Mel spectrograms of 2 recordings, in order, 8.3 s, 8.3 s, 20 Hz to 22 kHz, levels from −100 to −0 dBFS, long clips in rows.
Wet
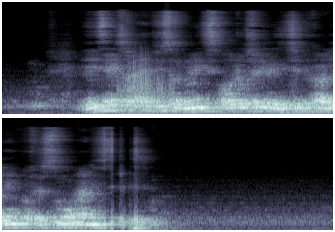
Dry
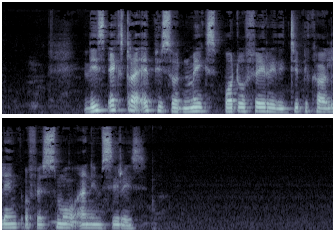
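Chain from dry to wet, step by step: spectral swells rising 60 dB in 0.31 s; EQ curve 170 Hz 0 dB, 350 Hz +12 dB, 4500 Hz -28 dB, 6400 Hz -24 dB; limiter -21.5 dBFS, peak gain reduction 11.5 dB; 2.75–3.51 band shelf 5300 Hz +9 dB 1.3 oct; shoebox room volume 160 m³, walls mixed, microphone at 2 m; 1.44–2.16 tube stage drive 18 dB, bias 0.35; 5.44–5.84 negative-ratio compressor -29 dBFS, ratio -0.5; gain +7 dB

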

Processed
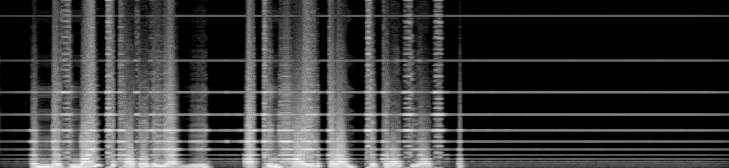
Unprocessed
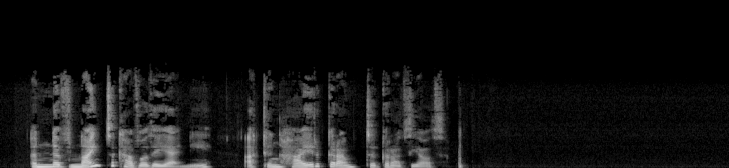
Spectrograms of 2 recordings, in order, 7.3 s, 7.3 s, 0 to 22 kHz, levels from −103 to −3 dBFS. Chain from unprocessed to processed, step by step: frequency quantiser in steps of 6 st; AGC gain up to 7 dB; bell 1600 Hz -13.5 dB 0.23 oct; overdrive pedal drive 22 dB, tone 3100 Hz, clips at -5 dBFS, from 1.63 s tone 5700 Hz; low shelf 95 Hz +11.5 dB; gain +1.5 dB

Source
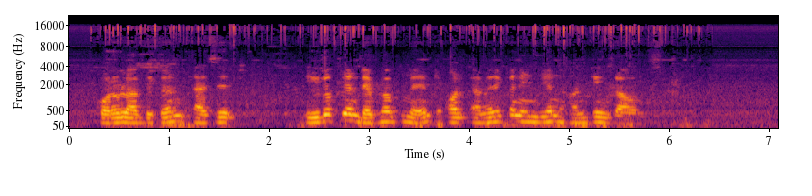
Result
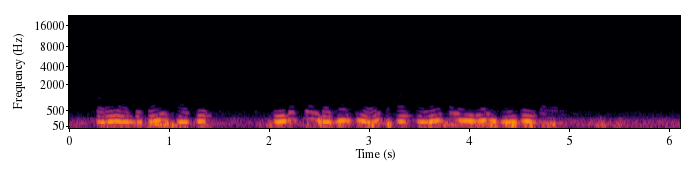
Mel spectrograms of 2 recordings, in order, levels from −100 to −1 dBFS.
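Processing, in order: inverse Chebyshev low-pass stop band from 630 Hz, stop band 70 dB; varispeed +16%

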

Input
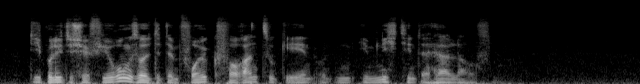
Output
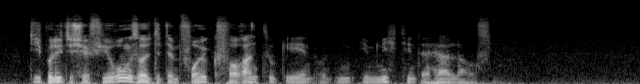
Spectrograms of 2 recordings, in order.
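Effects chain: 2.55–4.78 LPF 1500 Hz 12 dB/oct; gain +6 dB

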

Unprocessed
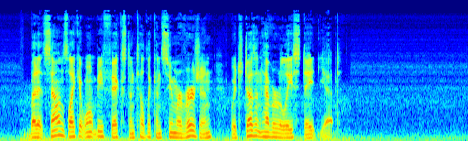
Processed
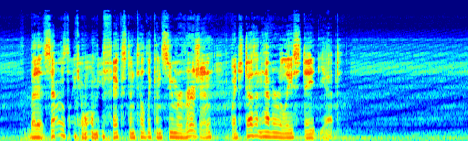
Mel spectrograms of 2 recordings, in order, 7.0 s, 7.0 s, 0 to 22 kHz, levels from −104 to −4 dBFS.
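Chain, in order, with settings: 2.8–3.52 spectral limiter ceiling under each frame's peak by 15 dB; band shelf 4200 Hz +16 dB; 0.81–1.7 negative-ratio compressor -31 dBFS, ratio -0.5; reverb, pre-delay 3 ms, DRR 6.5 dB; cascading flanger rising 0.41 Hz; gain -1 dB

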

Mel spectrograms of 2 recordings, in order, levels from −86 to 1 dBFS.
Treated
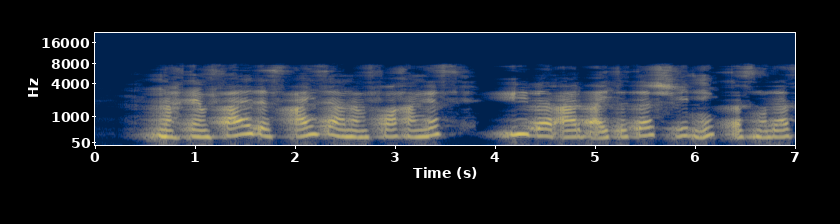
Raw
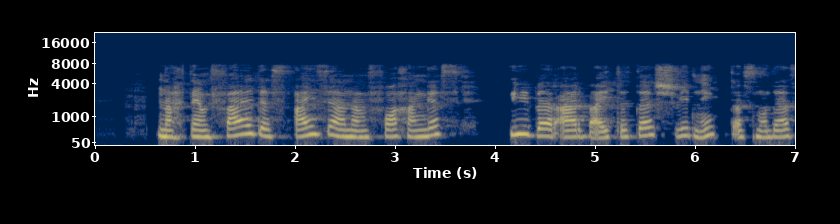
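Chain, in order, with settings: spectral swells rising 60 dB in 0.41 s

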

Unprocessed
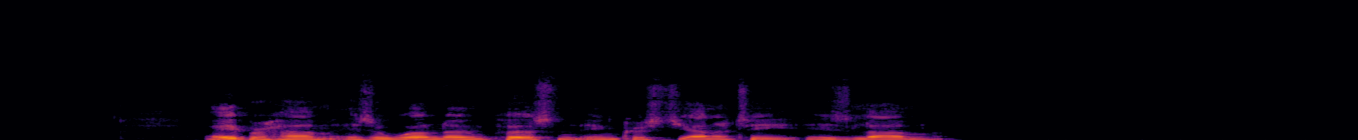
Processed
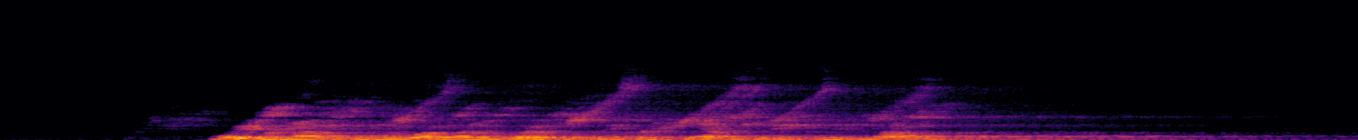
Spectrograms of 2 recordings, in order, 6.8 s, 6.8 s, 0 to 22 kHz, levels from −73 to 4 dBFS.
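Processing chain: spectral delay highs late, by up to 0.413 s; two-slope reverb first 0.45 s, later 4.6 s, from -18 dB, DRR -9 dB

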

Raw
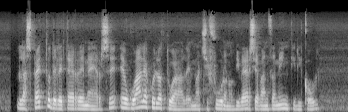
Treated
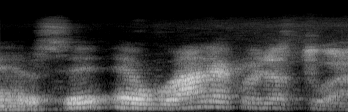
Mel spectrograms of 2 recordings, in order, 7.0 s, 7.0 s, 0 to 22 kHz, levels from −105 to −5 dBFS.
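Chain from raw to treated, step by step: wah 0.36 Hz 390–3100 Hz, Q 3.7; Paulstretch 4.1×, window 0.10 s, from 1.84; dynamic EQ 3500 Hz, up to +5 dB, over -57 dBFS, Q 2.6

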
